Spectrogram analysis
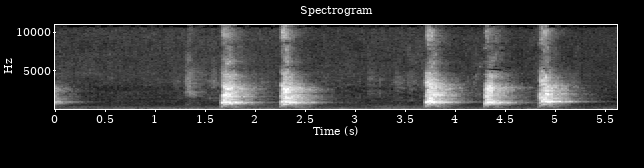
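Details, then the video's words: Barking at a big dog at Queena HSE on October 14, the dog Charlie gives five punchy barks, a pair followed after a pause by three quicker ones, over a quiet low hum. "Charlie at Queena HSE barks at big dog."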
